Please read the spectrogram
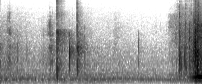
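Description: Handling of a packaged hair-weave pack: a few faint, scattered clicks and crinkles, then a brief rustle near the end.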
